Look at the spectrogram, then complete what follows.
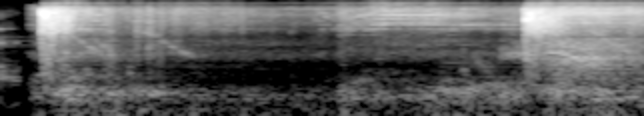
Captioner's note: saber whirring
